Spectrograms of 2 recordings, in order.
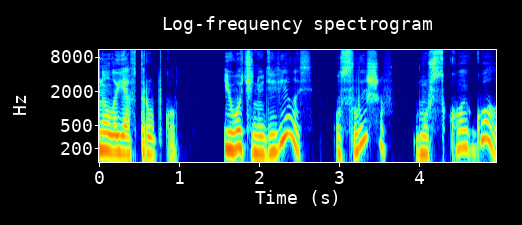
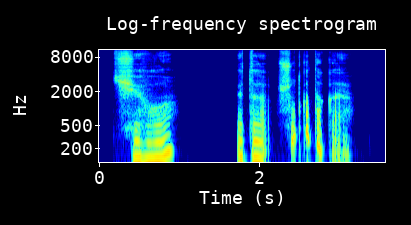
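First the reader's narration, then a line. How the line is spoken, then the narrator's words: Hoarse rude voice. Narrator (Russian): хриплое хамло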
